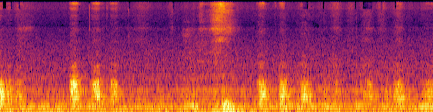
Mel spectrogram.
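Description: Pencil drawing on paper for a fantasy comic, a faint series of short rhythmic strokes with a brief scratchier rub in the middle, quiet and close.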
